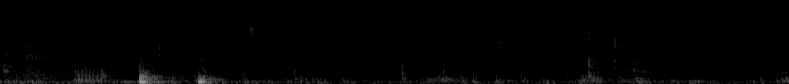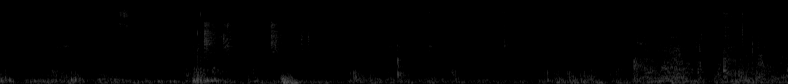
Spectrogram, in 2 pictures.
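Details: Thyme, a cat on a regenerative farm in County Kilkenny, Ireland, purrs beside an Aga stove indoors on a quiet day as rain falls outside; a soft, low, steady rumble with a brief pause midway, in a small quiet room.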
